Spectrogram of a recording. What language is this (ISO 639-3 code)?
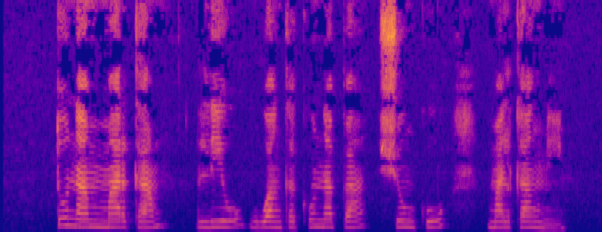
qxw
